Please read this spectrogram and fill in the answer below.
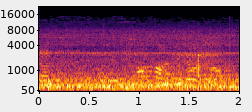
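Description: Steady background noise with a thin high tone running through it, and a faint voice briefly about a second in.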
